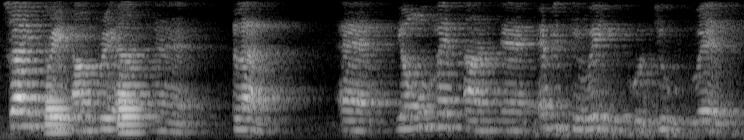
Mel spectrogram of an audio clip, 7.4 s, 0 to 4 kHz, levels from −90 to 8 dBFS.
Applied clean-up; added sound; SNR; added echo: none; Wind instrument, woodwind instrument; -5 dB; reverberation time 0.9 s.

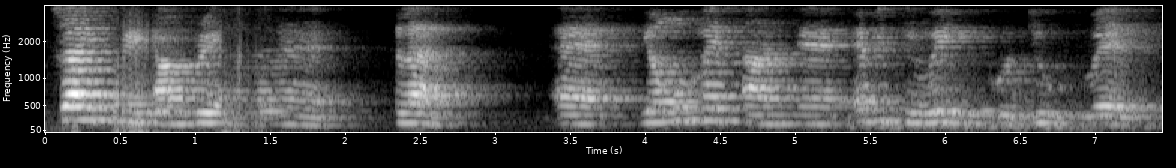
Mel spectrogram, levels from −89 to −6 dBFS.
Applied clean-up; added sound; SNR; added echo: neural separator model SepFormer DNS4.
